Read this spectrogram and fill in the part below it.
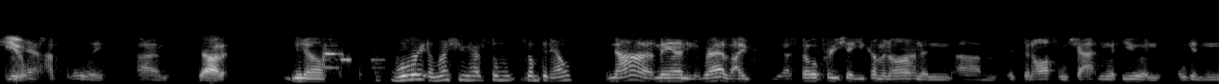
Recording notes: spending some time on the phone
